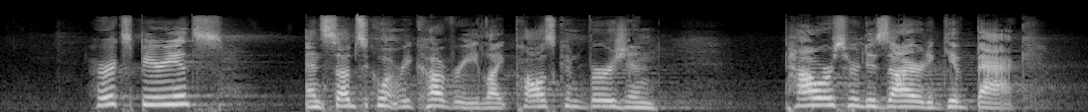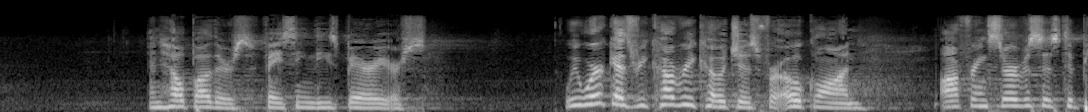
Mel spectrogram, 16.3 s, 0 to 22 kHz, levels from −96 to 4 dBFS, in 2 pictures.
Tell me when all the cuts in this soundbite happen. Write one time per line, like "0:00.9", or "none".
0:12.3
